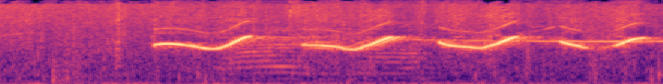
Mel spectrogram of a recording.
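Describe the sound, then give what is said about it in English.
A person whistles loudly in a series of shrill, wavering notes that swoop up and down, with short breaks between phrases and no talking, as a three-man team of wranglers nudges a baboon troop out of a village and into a grove of pine trees. “By clapping, shouting, and whistling, this three-man team begins to nudge the troop out of the village and into a grove of pine trees.”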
